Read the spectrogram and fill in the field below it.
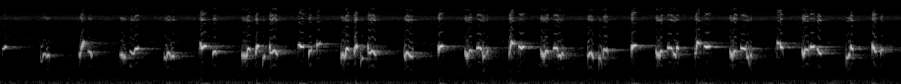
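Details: Rapid 'ropelan' song of a sooty-headed bulbul, played to lure other bulbuls into replying. Bright chirpy whistles come in a dense, nearly continuous stream of short rising and falling notes over a constant high-pitched hiss.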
